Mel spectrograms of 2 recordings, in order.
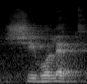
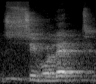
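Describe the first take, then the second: First: "Shibolet" with a clear sh at the start, ʃibolet; sh pronunciation. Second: "Shibolet" with a plain s instead of sh, sibolet, louder; the Ephraimite blurts "Shibolet" with an s; plain s pronunciation. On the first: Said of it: "a ver, di". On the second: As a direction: say "Shibolet" with a hissed s, not sh. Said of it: "Y el otro". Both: Retold or imitated.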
